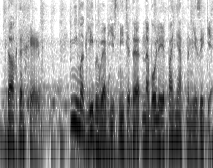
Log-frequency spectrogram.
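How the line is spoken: Honeyed commentator inquiry. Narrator (Russian): Медовым голосом осведомился радиокомментатор

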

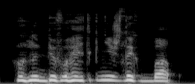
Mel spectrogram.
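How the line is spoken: Groaning. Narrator (Russian): Пикпен застонал, сказал

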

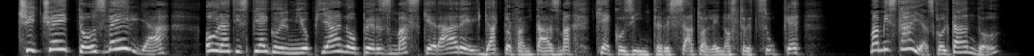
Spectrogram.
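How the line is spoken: Exclaimed. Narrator (Italian): Tenebrosa esclamò

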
